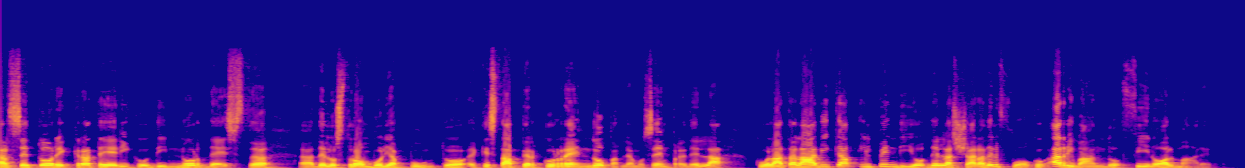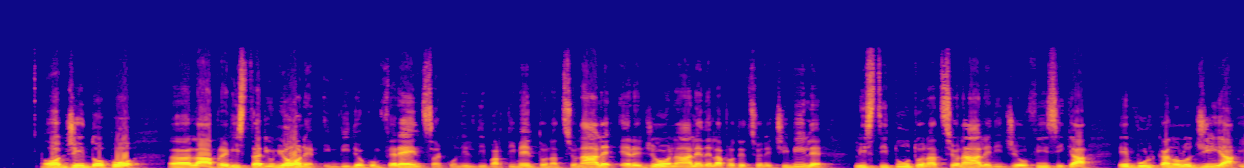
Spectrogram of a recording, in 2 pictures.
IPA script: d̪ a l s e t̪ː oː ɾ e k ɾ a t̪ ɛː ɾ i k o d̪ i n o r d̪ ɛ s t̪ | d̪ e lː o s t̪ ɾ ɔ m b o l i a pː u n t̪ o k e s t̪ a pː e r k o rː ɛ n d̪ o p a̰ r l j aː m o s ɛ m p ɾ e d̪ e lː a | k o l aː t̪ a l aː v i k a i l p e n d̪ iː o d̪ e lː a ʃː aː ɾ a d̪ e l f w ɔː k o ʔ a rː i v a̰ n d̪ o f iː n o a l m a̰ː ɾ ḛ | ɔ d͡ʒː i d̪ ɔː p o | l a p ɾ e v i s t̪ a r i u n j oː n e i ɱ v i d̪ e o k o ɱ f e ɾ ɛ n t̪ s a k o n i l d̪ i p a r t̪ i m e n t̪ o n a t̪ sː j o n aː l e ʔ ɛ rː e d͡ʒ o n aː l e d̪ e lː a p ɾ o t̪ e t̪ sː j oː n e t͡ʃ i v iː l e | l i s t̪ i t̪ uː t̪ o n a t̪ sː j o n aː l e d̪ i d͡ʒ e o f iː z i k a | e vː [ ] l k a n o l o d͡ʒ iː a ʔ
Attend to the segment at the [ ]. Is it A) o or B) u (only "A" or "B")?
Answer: B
